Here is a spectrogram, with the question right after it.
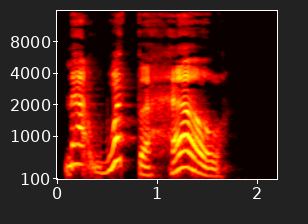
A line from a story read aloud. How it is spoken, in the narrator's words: barked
